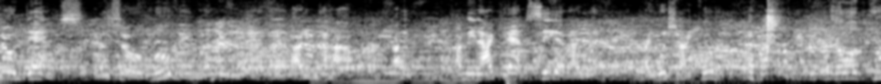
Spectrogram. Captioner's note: laughs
